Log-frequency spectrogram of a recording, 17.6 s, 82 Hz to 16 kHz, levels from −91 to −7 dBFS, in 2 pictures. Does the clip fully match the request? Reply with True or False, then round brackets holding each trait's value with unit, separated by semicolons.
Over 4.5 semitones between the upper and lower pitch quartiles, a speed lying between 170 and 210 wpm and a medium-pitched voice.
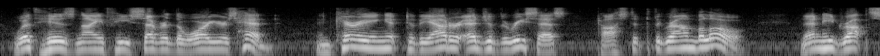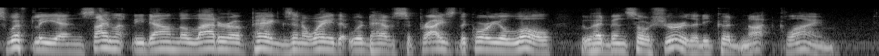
False (3.4 semitones; 190 wpm; 155 Hz)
